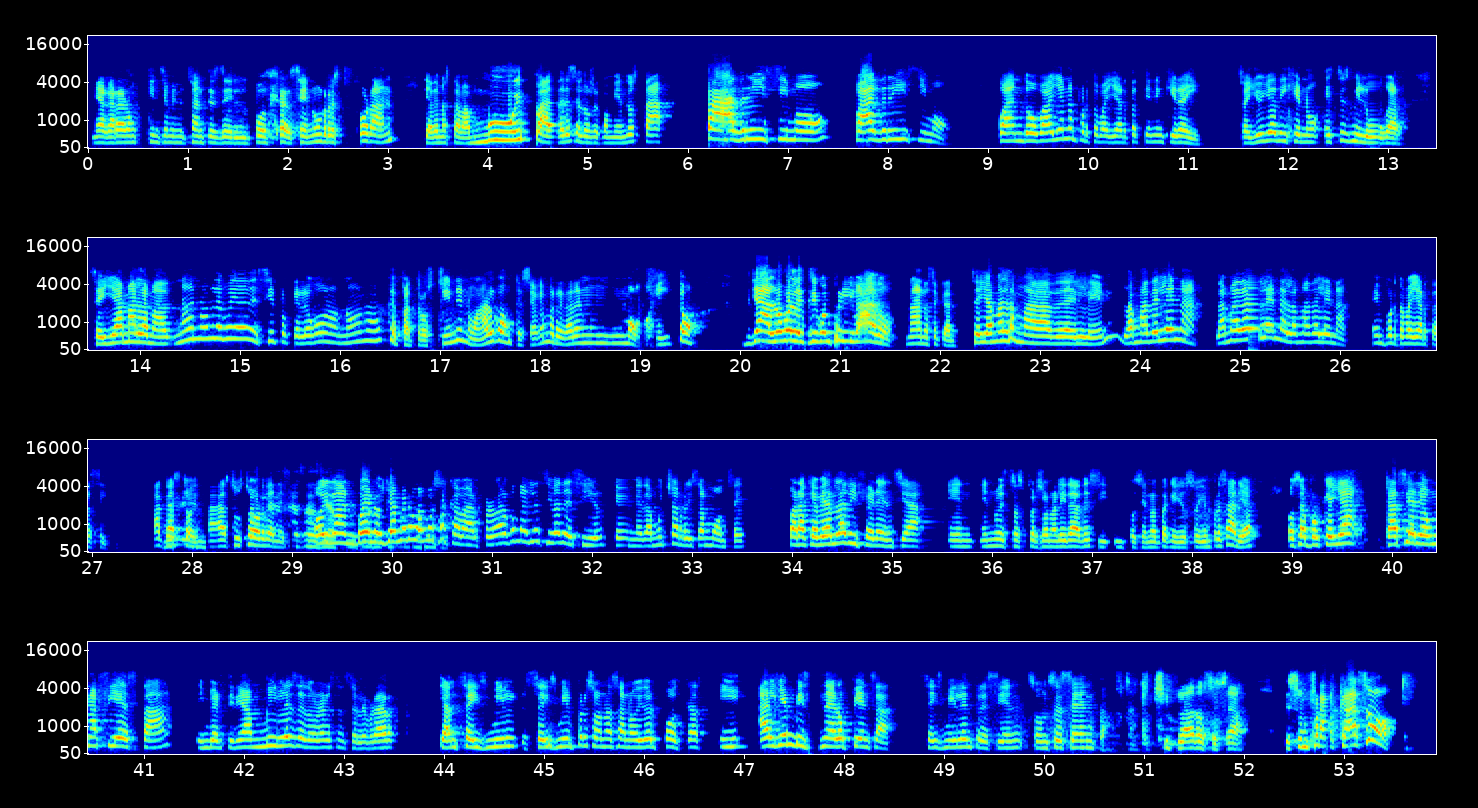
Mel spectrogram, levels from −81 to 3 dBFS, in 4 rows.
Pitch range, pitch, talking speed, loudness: 230-305 Hz, 265 Hz, 195 wpm, -27 LUFS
